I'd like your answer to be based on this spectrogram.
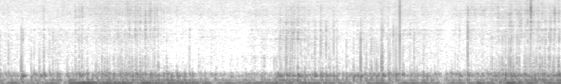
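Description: Long teal nails on both hands cup the head of a black microphone and scratch its hollow, domed metal mesh grille. The result is a steady, dense, low rumbling scrape with soft crackly ticks over the top, almost all of its energy deep in the bass.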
